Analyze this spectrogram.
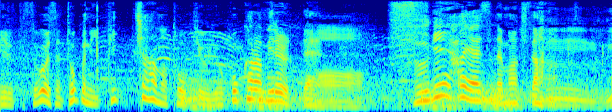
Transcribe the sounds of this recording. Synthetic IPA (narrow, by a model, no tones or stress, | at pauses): iɾɯ̟t̪ːe̞sɨɡo̞id̪esnet̪o̞kɯ̟ɲ̟ipʲit͡ɕaːno̞t̪ʰo̞ːkʲio̞jo̞ko̞kaɾamʲiɾe̞ɾɯ̟t̪ːe̞̰ | sɨɡe̞ːhajaisɨnemakʲi̥sã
